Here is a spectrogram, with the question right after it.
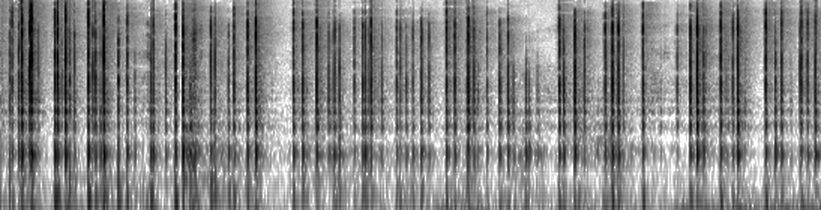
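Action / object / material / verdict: tap / thick paperback book with glossy cover / paper / none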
